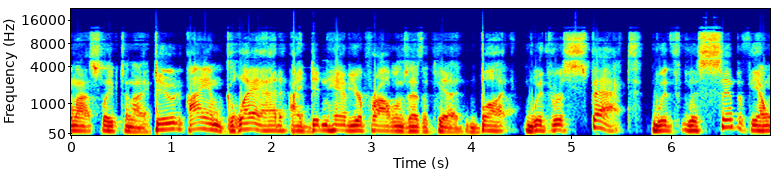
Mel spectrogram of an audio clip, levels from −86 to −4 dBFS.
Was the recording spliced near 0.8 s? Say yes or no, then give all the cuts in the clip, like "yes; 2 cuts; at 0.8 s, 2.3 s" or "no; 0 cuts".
no; 0 cuts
